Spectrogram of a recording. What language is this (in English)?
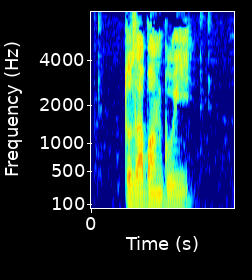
Persian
